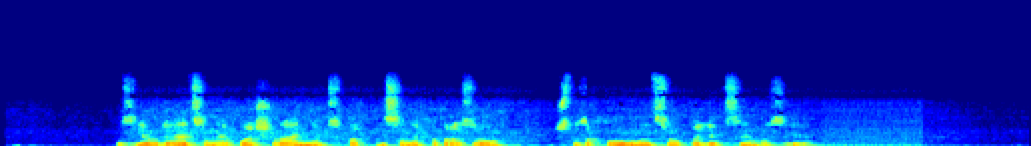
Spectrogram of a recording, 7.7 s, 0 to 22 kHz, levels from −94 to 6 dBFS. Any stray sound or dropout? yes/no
no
